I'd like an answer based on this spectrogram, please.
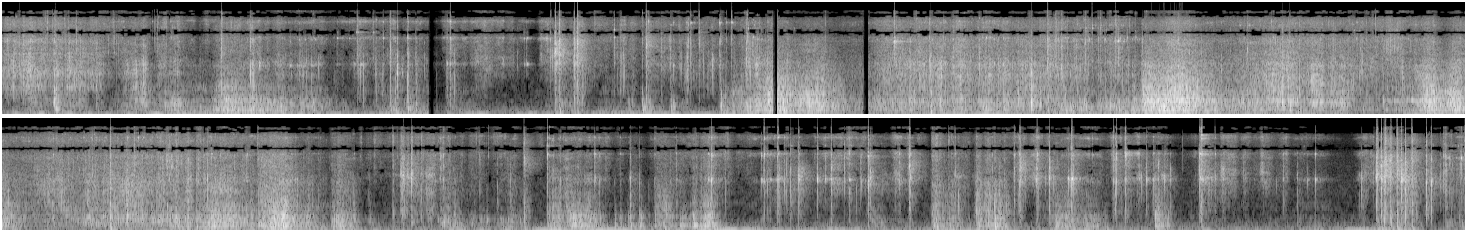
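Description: Hands crushing and crumbling chalk, pressed blocks of reformed gym chalk mixed with school chalk sticks. It is a continuous run of crunching and crackling, with many sharp clicks and louder crunches every few seconds.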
